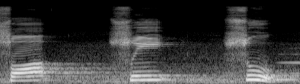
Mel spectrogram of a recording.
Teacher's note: صاد ہے، اس کو پر کر کے پڑھیں گے، یعنی موٹی آواز کر کے پڑھیں گے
